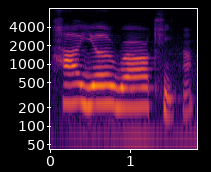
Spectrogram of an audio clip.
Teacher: Là, on a 2 fois le son schwa.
